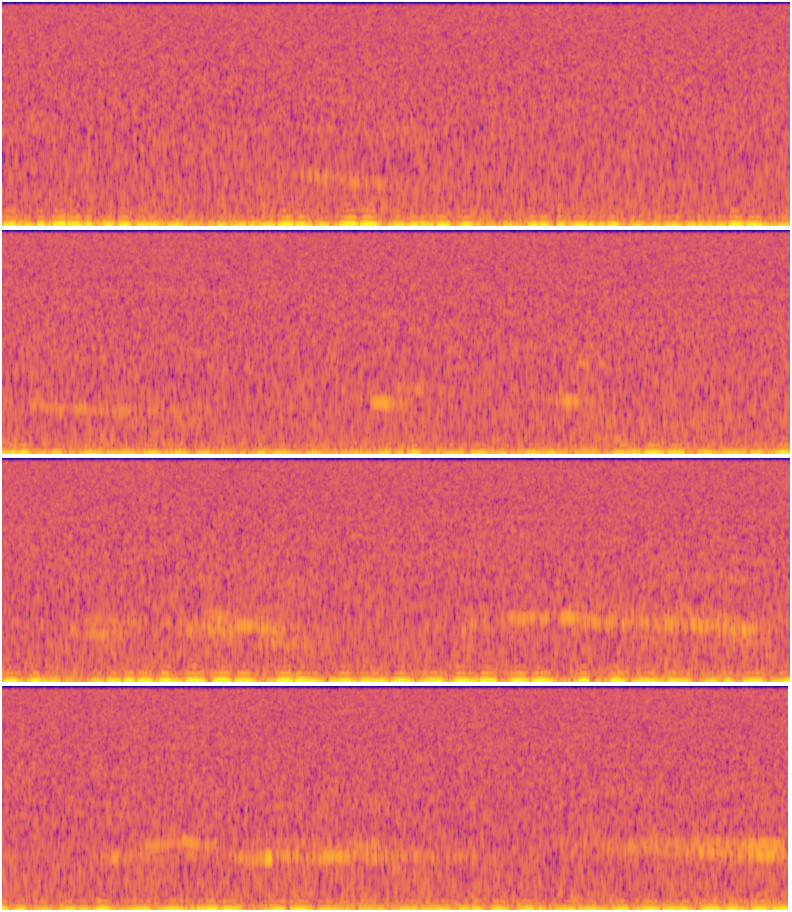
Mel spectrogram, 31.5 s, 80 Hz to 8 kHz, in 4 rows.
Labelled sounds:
20.8	21.1	humpback whale, 0.86 to 0.96 kHz
25.1	25.4	humpback whale, 0.86 to 1.1 kHz
31.0	31.3	humpback whale, 0.90 to 0.96 kHz

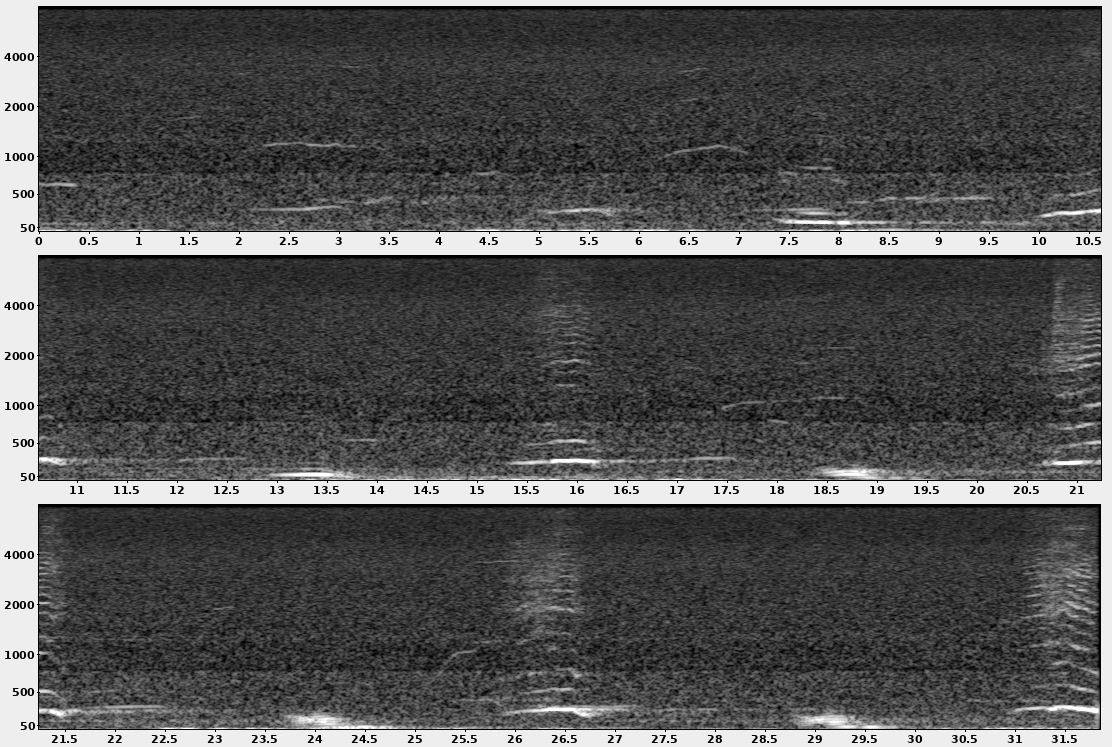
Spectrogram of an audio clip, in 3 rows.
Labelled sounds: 2.3	3.1	humpback whale, 1.1 to 1.2 kHz
4.4	4.7	humpback whale, 0.80 to 0.93 kHz
6.3	6.9	humpback whale, 0.99 to 1.2 kHz
15.7	16.1	humpback whale, 1.7 to 2.0 kHz
17.7	17.9	humpback whale, 0.99 to 1.1 kHz
18.4	18.7	humpback whale, 1.1 to 1.2 kHz
21.0	21.4	humpback whale, 0.96 to 3.7 kHz
25.3	26.3	humpback whale, 0.90 to 3.7 kHz
31.1	31.8	humpback whale, 1.6 to 3.3 kHz

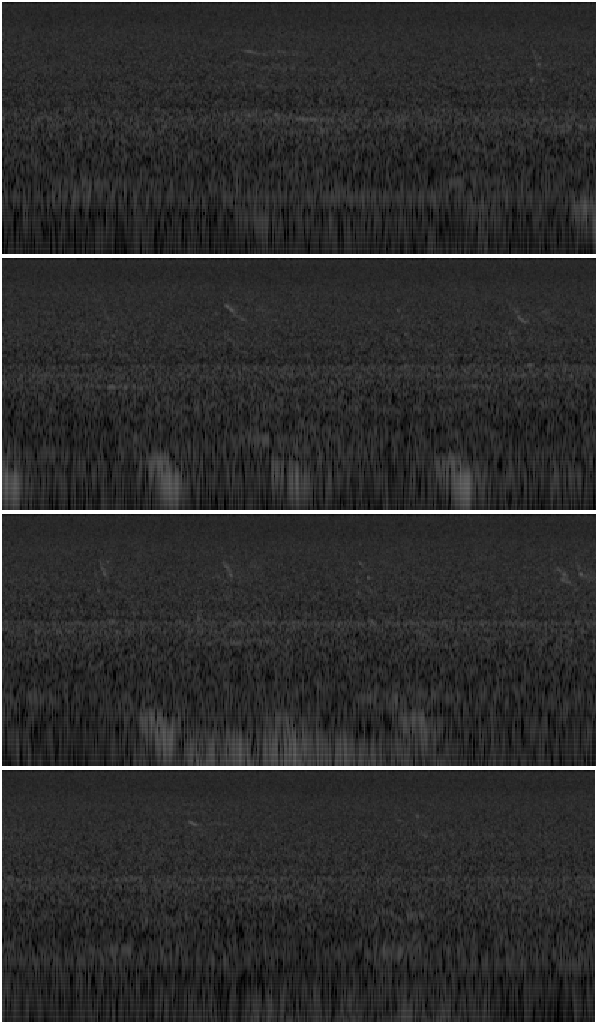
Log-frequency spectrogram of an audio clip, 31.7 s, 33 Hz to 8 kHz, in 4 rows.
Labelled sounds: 3.2	3.6	humpback whale, 2.5 to 2.8 kHz
10.9	11.2	humpback whale, 2.0 to 2.9 kHz

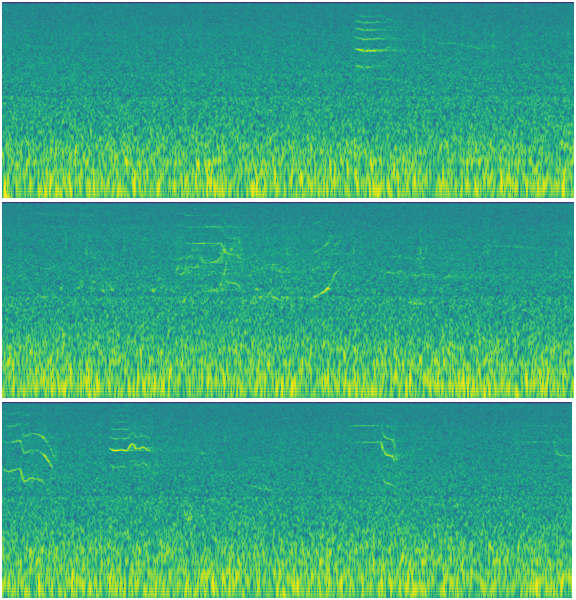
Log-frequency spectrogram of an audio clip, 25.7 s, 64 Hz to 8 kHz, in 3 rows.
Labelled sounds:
5.3	5.8	killer whale, northern resident, G clan, call N24ii, 2.3 to 5.9 kHz
6.4	7.2	killer whale, northern resident, 2.5 to 3.1 kHz
9.3	9.6	killer whale, northern resident, 4.3 to 4.4 kHz
11.3	12.2	killer whale, northern resident, G clan, GG subclan, call N23ii, 0.96 to 6.0 kHz
11.5	11.9	killer whale, northern resident, R clan, call N33, 1.7 to 2.0 kHz
13.3	13.7	killer whale, northern resident, 0.80 to 1.5 kHz
17.1	17.9	killer whale, northern resident, G clan, GG subclan, call N23ii, 0.99 to 6.3 kHz
18.8	19.4	killer whale, northern resident, G clan, call N24ii, 1.5 to 4.2 kHz
22.4	23.8	killer whale, northern resident, G clan, GG subclan, call N23ii, 1.9 to 4.6 kHz
25.0	25.7	killer whale, northern resident, G clan, GG subclan, call N23ii, 2.0 to 3.0 kHz

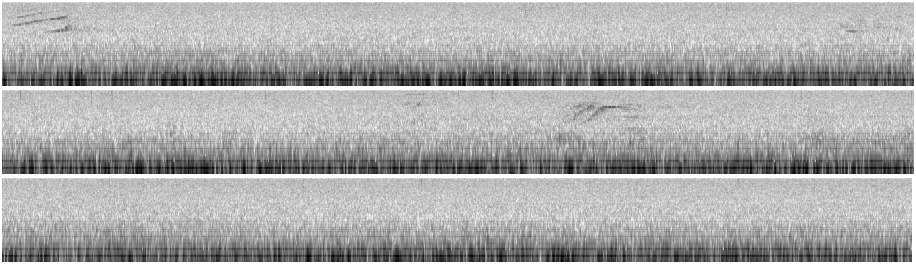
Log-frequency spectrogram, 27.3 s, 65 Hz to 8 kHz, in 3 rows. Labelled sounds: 0.0	0.8	killer whale, 1.5 to 5.8 kHz
14.6	15.6	killer whale, 0.42 to 4.0 kHz

